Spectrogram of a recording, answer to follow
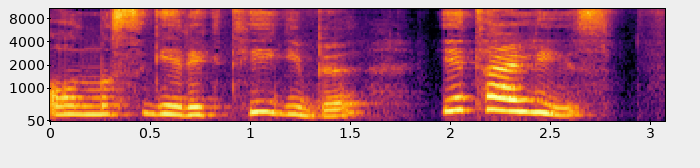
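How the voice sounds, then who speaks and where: Here a woman speaks at a high pitch. Her intonation is lively. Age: 20s. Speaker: podcast host. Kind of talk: personal monologue.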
